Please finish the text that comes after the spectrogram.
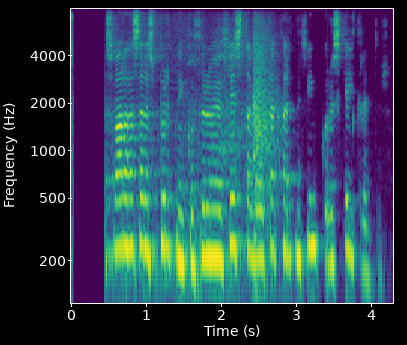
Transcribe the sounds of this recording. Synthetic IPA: aðsvaːɾaθɛsːaɾɪðspʏɾt̪niŋkʏθʏɾʏmvɪfɪr̥st̪avɪːt̪akʰvɛɾt̪̚nɪθiŋkʏɾɪscɪlkɾejnt̪ʏɾ̥

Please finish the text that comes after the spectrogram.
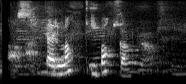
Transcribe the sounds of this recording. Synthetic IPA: ɛɾlaŋ̥t̪ipahka

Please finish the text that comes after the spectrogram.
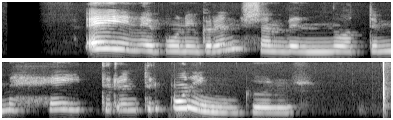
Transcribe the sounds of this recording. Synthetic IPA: eːjɪnɪpuːniŋkʏɾɪnsɛmvɪðnɔːt̪ʏmheːjt̪ɪɾʏnt̪ɪɾpuːniŋkʏɾɾ̥

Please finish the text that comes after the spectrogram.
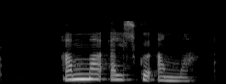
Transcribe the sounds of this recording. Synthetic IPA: amːaʔɛlskʏʔamːa

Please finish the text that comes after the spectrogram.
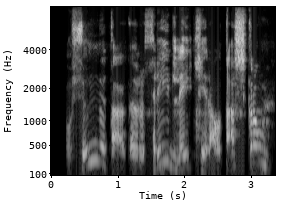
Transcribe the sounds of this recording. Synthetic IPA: aɣsʏmːʏt̪aːɣɛɾʏθɾiːleːjcʰɪɾa̰wt̪askɾown

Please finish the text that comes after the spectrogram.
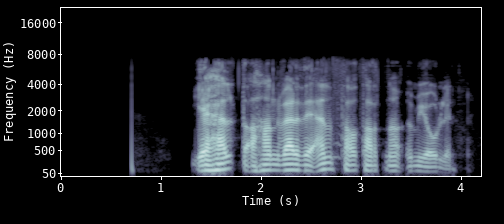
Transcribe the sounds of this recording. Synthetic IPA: jɛɦɛlt̪a̰ðɦanːvɛɾðɪɛnθawθaɾt̪naʔʏmjoːwlɪ̰n

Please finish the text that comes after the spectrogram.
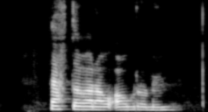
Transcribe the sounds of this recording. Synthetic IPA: θɛht̪avaɾawʔaːwɾawnʏm

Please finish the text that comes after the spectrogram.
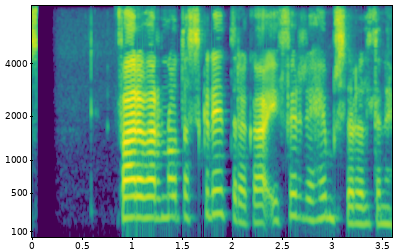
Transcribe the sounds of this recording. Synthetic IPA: faːðɾɪvaɾanoːt̪askɾɪːt̪ɾɛkaʔifɪrːɪɦejmsvʏɾœlt̪ɪnːɪ

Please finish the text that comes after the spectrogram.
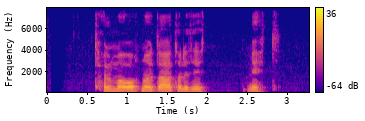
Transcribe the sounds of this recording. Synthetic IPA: t̪ʰɛlmawɔhnaðɪt̪aːðat̪ʰaːlɪθɪ | mɪht̪

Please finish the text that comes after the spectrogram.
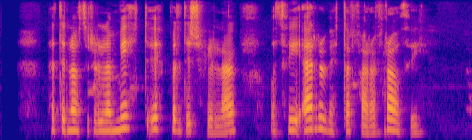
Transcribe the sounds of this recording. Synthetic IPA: θɛht̪ːɪɾnawht̪ʏɾvɛːðamɪht̪ʏhpɛlt̪ɪsfjɛːlaɣ | ɔɣθviʔɛɾvɪht̪aðfaːɾafɾawθvi

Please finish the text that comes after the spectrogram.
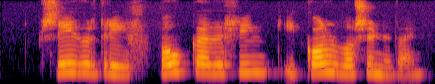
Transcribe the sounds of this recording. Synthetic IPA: sɪːɣʏɾt̪ɾiːfpoːwkaðɪr̥iŋkikɔlvawsʏnːʏt̪ajn

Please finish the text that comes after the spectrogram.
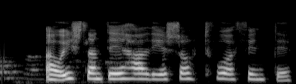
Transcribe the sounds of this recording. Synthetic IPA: awist̪lant̪ɪɦavðɪjɛsowht̪ʰːvɔːfɪnt̪ɪ

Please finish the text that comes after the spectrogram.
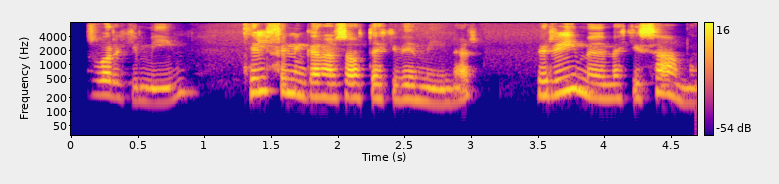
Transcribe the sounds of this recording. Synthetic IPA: ansvɔɾɛhcɪmiːn | t̪ʰɪlfɪnːiŋkaɾ̥hansawht̪ɛhcɪvɪðmiːna̰ɾ̥ | vɪriːmʏðʏmɛhcɪsaːma

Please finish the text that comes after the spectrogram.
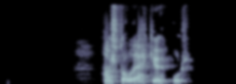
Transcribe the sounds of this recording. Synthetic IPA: hanst̪oːwðɛhcɪʏhpuːɾ̥

